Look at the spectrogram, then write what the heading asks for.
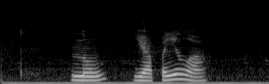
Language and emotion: Russian, neutral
